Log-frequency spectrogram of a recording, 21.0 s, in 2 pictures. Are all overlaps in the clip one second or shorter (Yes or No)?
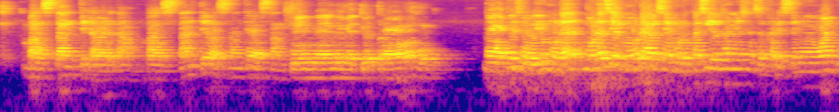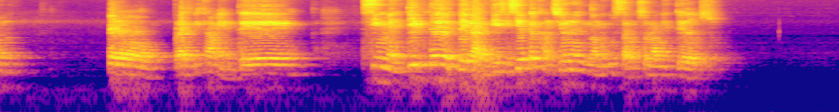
Yes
